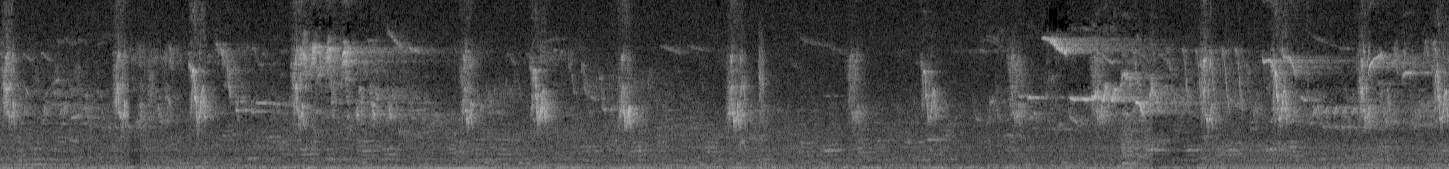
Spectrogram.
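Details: Steady chattering of house sparrows, with short bright chirps spaced every second or so and busier overlapping twitters toward the end.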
